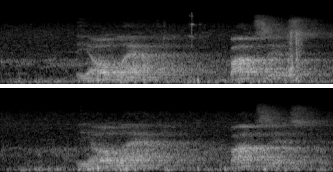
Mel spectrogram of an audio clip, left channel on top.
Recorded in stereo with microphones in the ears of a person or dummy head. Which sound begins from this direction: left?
A man speaking, at 0.7 s.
